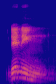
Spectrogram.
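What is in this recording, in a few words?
"dening", Malay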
